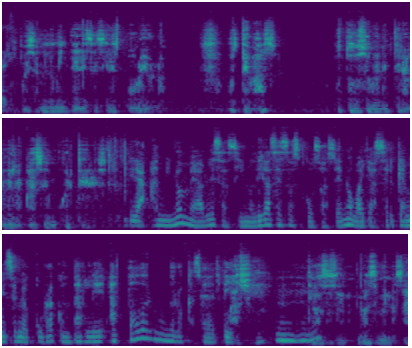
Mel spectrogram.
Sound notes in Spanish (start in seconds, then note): none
